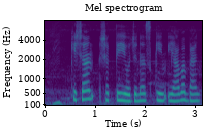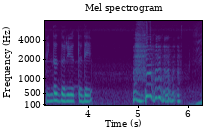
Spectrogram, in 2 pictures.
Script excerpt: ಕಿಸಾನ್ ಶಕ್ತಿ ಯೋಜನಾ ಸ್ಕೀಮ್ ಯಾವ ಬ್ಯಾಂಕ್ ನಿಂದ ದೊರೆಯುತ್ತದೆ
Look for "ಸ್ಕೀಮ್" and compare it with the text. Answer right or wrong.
right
